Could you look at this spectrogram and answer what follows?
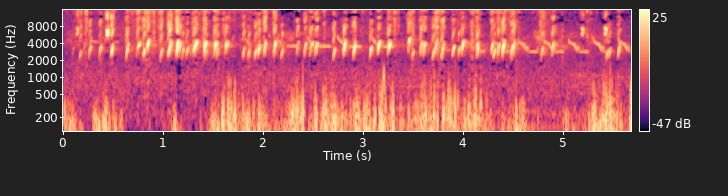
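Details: Flock-style chattering of wild European goldfinches, used to stir a mute goldfinch to sing: dense high chirps and twitters tumble over one another steadily, with a rumbling low noise bed throughout.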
